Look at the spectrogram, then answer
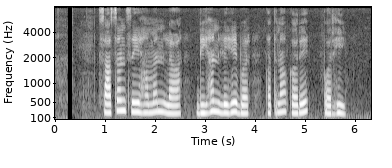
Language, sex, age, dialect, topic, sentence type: Chhattisgarhi, female, 18-24, Northern/Bhandar, agriculture, question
